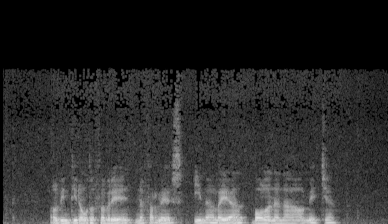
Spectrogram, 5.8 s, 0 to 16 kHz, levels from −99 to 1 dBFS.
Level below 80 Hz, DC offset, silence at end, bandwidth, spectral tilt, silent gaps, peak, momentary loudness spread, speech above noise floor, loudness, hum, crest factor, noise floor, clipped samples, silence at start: -28 dBFS; under 0.1%; 0.8 s; 10.5 kHz; -9 dB/octave; none; -2 dBFS; 9 LU; 39 dB; -18 LUFS; none; 16 dB; -56 dBFS; under 0.1%; 0.75 s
